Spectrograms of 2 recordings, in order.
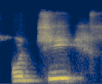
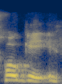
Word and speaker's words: hoagie: And this being Philadelphia, this sandwiches, piled with bologna salami, which I didn't know how to pronounce. I said to my mom, "Oh, they serve something called hoji." She said, "Like what hoji?" It's hoagie, right?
